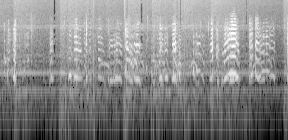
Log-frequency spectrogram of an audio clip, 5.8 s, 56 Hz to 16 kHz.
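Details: Osprey calling at its Chesapeake nest during a slow morning feeding, recorded 2019 12 12: loud, rapid series of shrill whistled chirps, many arched and stacked, pouring out almost without pause, with a faint steady hum behind.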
